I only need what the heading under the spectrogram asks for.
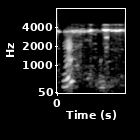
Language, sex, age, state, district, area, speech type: Gujarati, female, 60+, Gujarat, Junagadh, rural, conversation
